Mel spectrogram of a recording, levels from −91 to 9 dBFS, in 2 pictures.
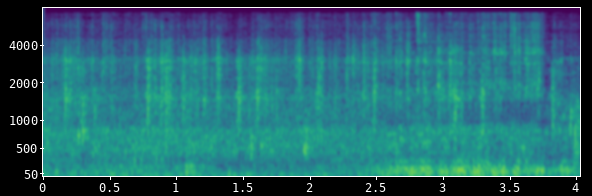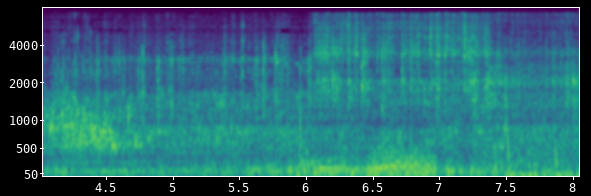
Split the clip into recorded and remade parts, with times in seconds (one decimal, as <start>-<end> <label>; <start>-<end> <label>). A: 0.0-2.6 recorded; 2.6-7.5 remade; 7.5-8.1 recorded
